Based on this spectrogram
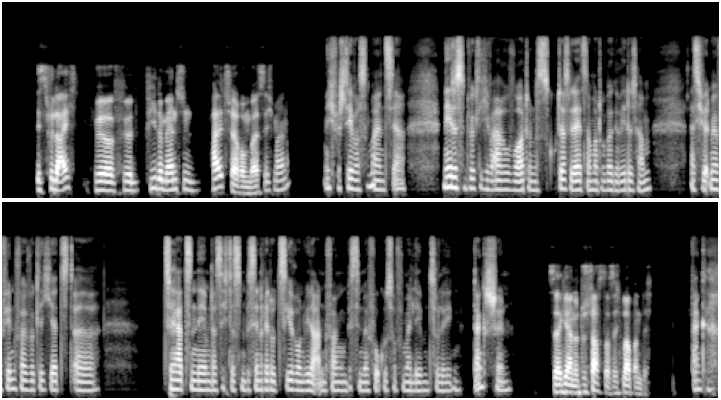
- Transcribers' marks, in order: none
- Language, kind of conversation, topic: German, advice, Wie plane ich eine Reise stressfrei und ohne Zeitdruck?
